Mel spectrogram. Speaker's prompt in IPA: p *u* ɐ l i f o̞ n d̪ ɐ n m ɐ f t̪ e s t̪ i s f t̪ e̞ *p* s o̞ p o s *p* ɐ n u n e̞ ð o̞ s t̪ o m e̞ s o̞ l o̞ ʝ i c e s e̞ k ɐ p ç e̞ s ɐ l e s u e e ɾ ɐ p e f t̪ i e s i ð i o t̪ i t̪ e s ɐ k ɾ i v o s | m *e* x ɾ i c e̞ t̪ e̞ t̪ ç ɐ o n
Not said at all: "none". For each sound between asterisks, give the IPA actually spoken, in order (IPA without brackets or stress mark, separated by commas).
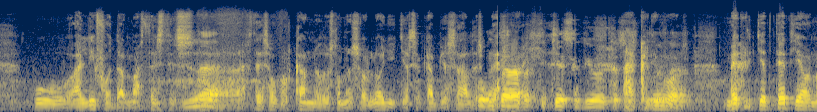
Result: u, none, k, e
